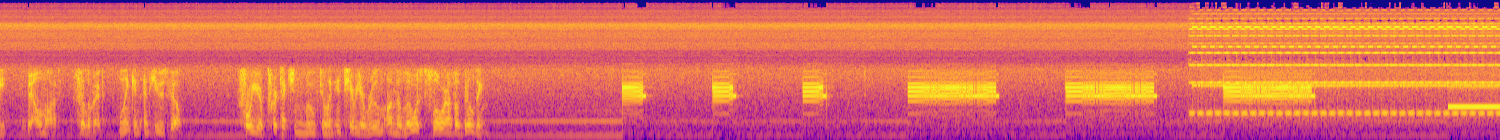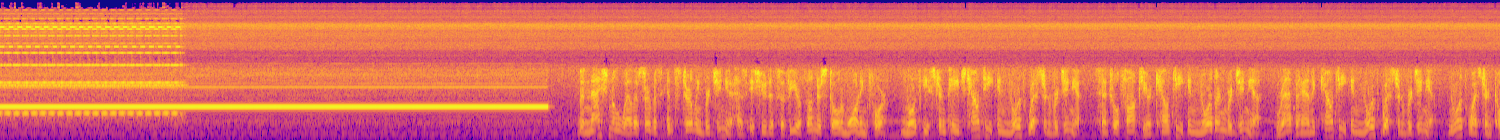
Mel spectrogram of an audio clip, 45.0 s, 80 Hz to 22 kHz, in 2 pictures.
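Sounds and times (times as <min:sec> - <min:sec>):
harsh buzzing alarm tone: 0:09.3 - 0:09.8, 0:10.7 - 0:11.2, 0:12.0 - 0:12.5, 0:13.6 - 0:15.0, 0:16.0 - 0:30.8
steady warning tone: 0:16.0 - 0:30.8.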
